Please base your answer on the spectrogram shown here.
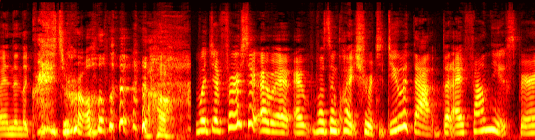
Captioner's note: laughs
